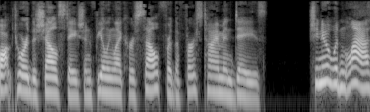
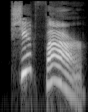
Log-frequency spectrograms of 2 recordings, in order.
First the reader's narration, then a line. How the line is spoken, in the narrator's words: exclaimed Reed Barrows, the deputy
